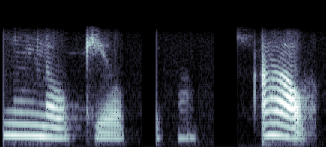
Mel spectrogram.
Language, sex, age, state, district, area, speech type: Tamil, female, 18-30, Tamil Nadu, Madurai, urban, conversation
